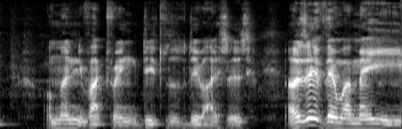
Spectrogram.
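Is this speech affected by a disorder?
Yes: acquired brain injury, ataxia.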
